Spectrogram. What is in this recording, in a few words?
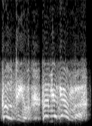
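Italian damaged pilot mood med, speech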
